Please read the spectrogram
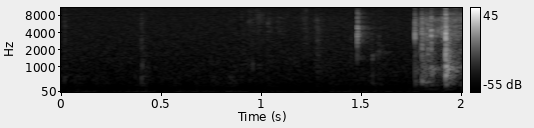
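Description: Faint scratching of a pen writing on paper, then a short click about one and a half seconds in; a man's voice starts just before the end.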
